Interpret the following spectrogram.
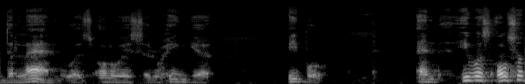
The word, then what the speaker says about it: Rohingya: influence so I say a lot of people in the english- speaking World say rohinga um you seem to be saying it rohinga as like a soften sound is that the correct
